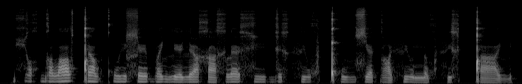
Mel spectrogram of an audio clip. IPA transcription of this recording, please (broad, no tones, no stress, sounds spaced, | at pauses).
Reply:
ç ɔ x ɡ ɯ lˠ ʌ lˠ ǃ ɛ lˠ kʷʰ i ɬ e b a ʎ lʲ ɛ lʲ ɑ x a x l ɛ x i ɡ e x fʲ u xʷ ǃʰ u ʎ ɕ ɛ ɡ ɑ fʲ u n a xʷ fʲ ɛ x ǃ a ʎ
